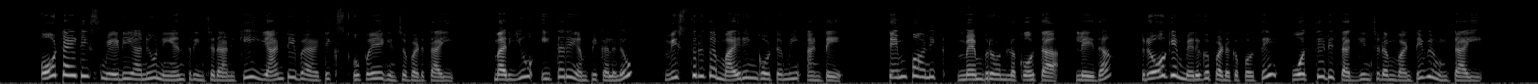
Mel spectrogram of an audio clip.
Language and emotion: Telugu, neutral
